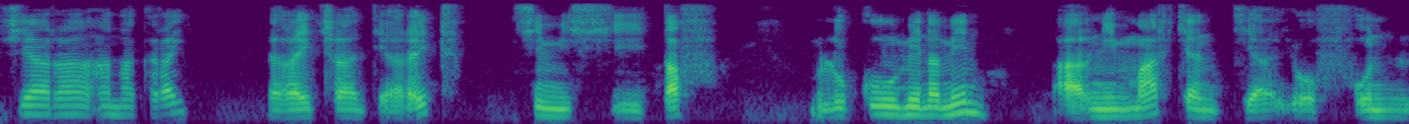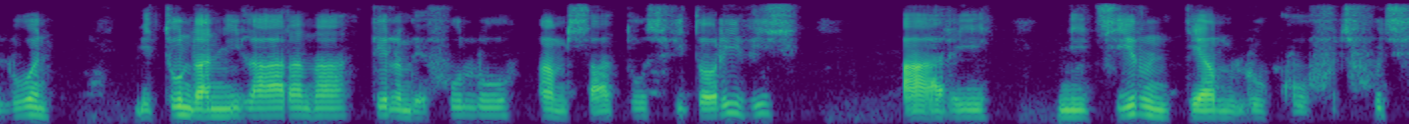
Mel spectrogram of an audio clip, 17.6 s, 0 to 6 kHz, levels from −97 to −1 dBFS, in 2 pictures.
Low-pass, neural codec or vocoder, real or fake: 5.4 kHz; vocoder, 22.05 kHz, 80 mel bands, Vocos; fake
